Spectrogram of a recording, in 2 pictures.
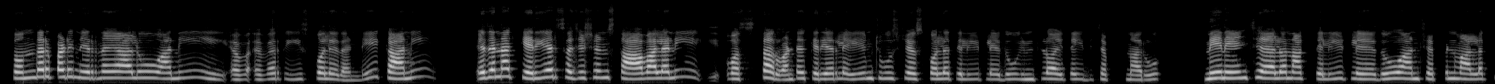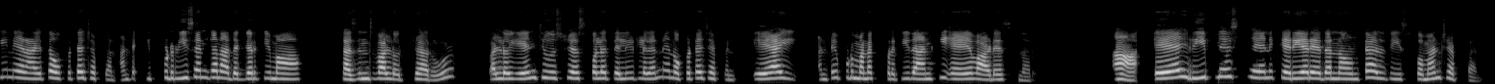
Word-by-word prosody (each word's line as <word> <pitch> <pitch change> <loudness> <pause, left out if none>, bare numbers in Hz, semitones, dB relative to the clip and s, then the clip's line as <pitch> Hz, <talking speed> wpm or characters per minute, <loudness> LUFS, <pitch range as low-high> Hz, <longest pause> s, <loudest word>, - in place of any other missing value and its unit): తొందరపడి 345 +4 +4
నిర్ణయాలు 300 +1 +2 0.2
అని 285 +4 -6 0.5
ఎవ్ 225 - -7
ఎవరు 255 +3 -7
తీసుకోలేదండి. 240 -2 -5 0.2
కానీ, 275 +5 +4 0.6
ఏదైనా 340 +5 +7 0.2
కేరియర్ 295 +5 +4
సజెషన్స్ 305 +1 -2
కావాలని 285 +6 +6 0.5
వస్తారు. 255 +2 +1
అంటే, 240 +5 -2
కేరియర్‌లో 255 0 -2
ఏం 270 - -5
చూస్ 275 -1 -7
చేసుకోవాలో 260 0 -1
తెలీట్లేదు, 240 -1 -8 0.2
ఇంట్లో 250 +2 -4
అయితే 240 +1 -7
ఇది 215 -1 -20
చెప్తున్నారు. 230 -2 -7 0.6
నేను 290 +1 +5
ఏమి 300 +1 -1
చేయాలో 285 -2 +4
నాకు 275 0 0
తెలీట్లేదు, 250 -1 -3 0.2
అని 260 0 -2
చెప్పిన 260 +2 -4
వాళ్ళకి 250 +5 -3
నేనైతే 270 -1 0
ఒకటే 280 +1 -1
చెప్తాను. 230 -7 -11
అంటే, 280 +4 -12 0.2
ఇప్పుడు 295 +3 -6
రీసెంట్‌గా 320 +1 -1
నా 285 - +4
దగ్గరికి 265 +2 -3
మా 255 - +4 0.6
కజిన్స్ 260 +3 0
వాళ్ళొచ్చారు. 240 -2 -1 0.5
వాళ్ళు, 260 +2 +1 0.2
"ఏం 275 - +1
చూస్ 290 -3 -2
చేసుకోవాలో 280 0 0
తెలియట్లేదు 265 0 -3
అని" 310 - -10
నేను 290 -4 -2
ఒకటే 270 +3 -2
చెప్పాను 230 -5 -8 0.3
ఏఐ 280 +3 +5 0.3
అంటే 240 +4 -11
ఇప్పుడు 310 0 -6
మనకి 275 0 -2
ప్రతి 255 +2 -8
దానికి 250 +4 0
ఏఐ 250 +1 +2
వాడేస్తున్నారు. 225 -5 -3 0.9
ఆ! - - +8 0.4
ఏఐ 310 +4 +8
రీప్లేస్ 350 +3 -2
చేయని 310 -1 -1
కేరియర్ 285 +1 +5
ఏదైనా 265 -1 0
ఉంటే, 250 +5 -2
అది 285 -2 -2
తీసుకోమని 245 +3 -4
చెప్పాను. 220 - -10
270 Hz, 135 wpm, -23 LUFS, 245-290 Hz, 0.9 s, ఆ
